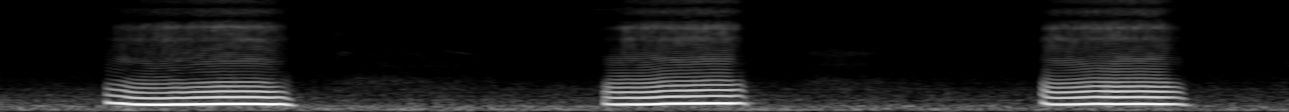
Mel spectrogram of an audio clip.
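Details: Elderly sleeping cat snoring while apparently dreaming, face twitching in REM sleep: steady, tonal, droning snores about one every two seconds, almost human-sounding, over a quiet background.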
